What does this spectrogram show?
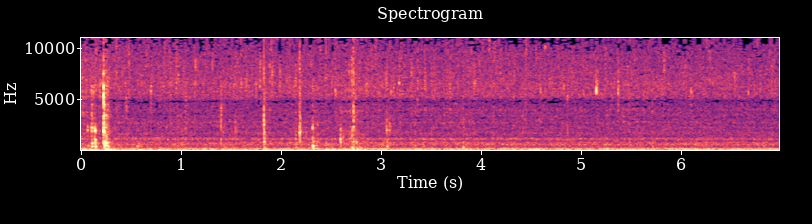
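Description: Sliced onions and ground spices frying in hot oil in a pot: a steady sizzle, with a few sharp clicks, the loudest just after the start.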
